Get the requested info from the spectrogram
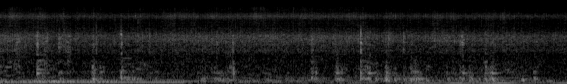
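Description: Ground chilli, shallot and garlic paste sizzling in hot oil in a pan while being stirred constantly, with scattered scrapes and taps of the stirring utensil against the pan: the spice paste is being sautéed until cooked through without burning.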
